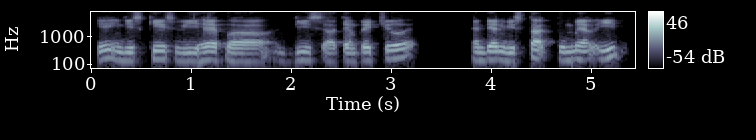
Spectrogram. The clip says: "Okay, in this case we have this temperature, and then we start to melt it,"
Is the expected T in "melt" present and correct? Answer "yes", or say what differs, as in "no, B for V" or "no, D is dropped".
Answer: no, T is dropped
